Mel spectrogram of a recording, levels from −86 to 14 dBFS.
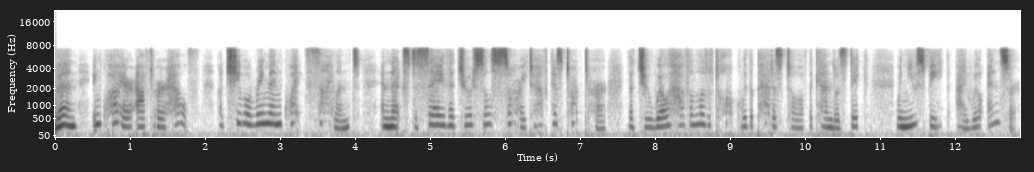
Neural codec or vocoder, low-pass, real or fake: codec, 16 kHz in and 24 kHz out, 0.6 kbps, FocalCodec, streaming, 2048 codes; 7.2 kHz; fake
